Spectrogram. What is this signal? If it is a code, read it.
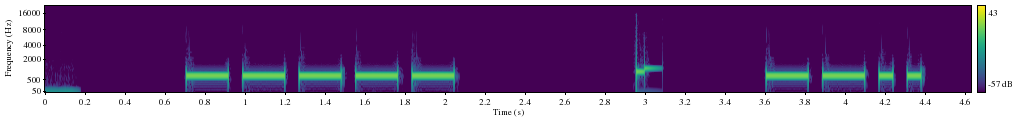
Morse code, heard as a keyed tone, about 17 wpm, 700 Hz. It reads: 0 Z
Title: Single Letter-Number Alt - Rapid-Fire 17wpm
